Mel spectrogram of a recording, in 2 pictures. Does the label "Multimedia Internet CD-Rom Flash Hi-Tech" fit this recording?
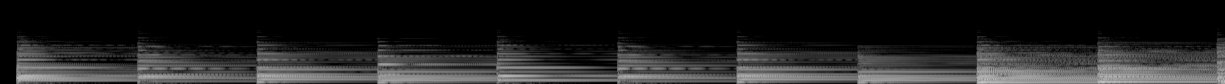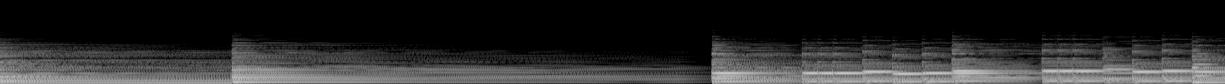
No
